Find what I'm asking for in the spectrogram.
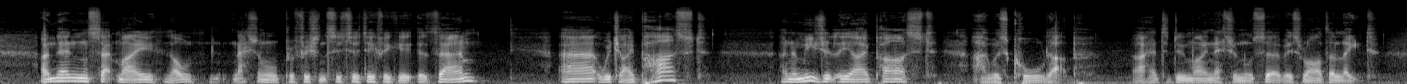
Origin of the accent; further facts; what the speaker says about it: London, United Kingdom; born there; also born or lived in Gloucestershire, United Kingdom; I'm a Londoner by birth, but lived in Gloucestershire for a long time.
